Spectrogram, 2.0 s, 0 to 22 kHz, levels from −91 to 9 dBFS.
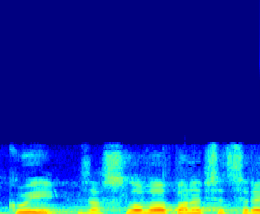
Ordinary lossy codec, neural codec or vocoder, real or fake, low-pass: AAC, 48 kbps; none; real; 7.2 kHz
